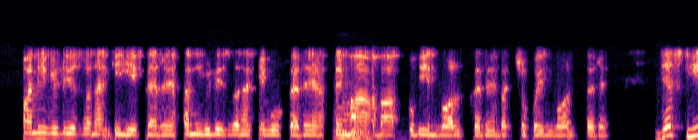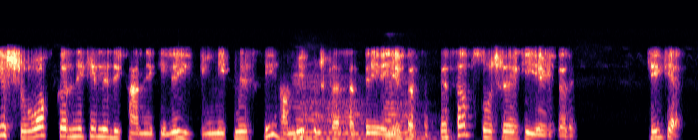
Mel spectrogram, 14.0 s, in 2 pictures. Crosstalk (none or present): present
